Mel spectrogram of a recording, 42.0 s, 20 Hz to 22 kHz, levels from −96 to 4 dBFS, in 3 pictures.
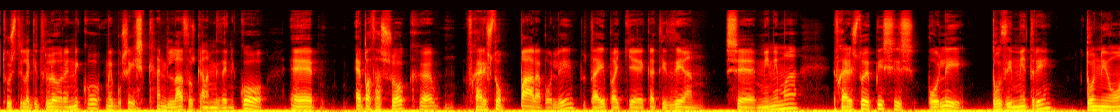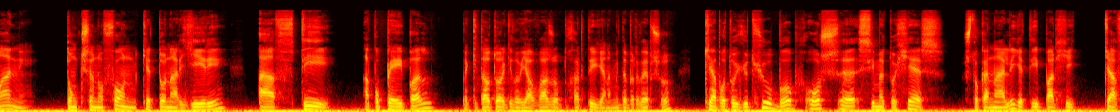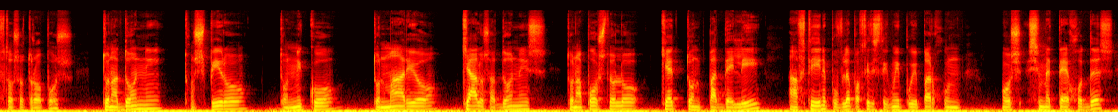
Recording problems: low rumble; faint; throughout; 25 dB below the speech

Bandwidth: 14.5 kHz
